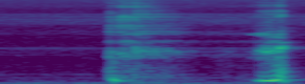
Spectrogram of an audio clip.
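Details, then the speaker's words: Snoring from a small dog in a quiet room: two brief rough, snorting breath noises less than a second apart. "you guys hear my little dog snoring he's I have my old old one sitting on my bed and then my other one sitting underneath my chair right here and then he's starting to snore"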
